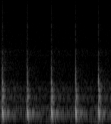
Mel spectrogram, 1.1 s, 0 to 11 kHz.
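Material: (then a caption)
Stoneware clay. Five quick, evenly spaced taps on a thick spot of a stoneware clay bowl during trimming give a very dead, dull thud around 195 Hz that dies almost instantly. The dead sound means too much clay there, so the area needs to be lowered.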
